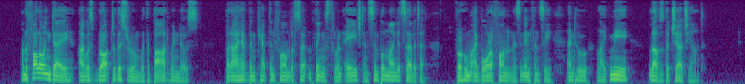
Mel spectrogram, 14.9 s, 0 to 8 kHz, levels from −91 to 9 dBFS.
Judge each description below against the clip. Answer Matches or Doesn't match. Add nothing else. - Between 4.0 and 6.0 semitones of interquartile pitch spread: Doesn't match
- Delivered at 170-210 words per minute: Matches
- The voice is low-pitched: Matches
